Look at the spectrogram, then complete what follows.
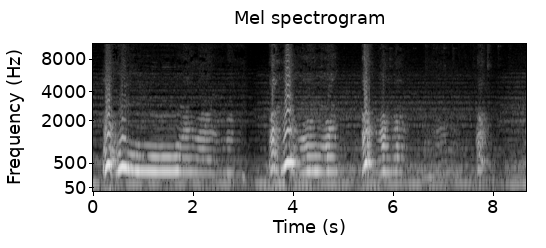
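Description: A dog howling along to music: four howls, each one sweeping sharply up and then sliding down into a long held note. Steady low sustained music notes sound underneath.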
